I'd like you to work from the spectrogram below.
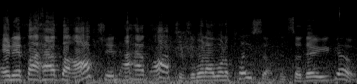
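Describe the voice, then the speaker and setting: Over noticeable background noise and audible room echo, a man talks at a very fast pace in a high pitch, with an animated tone and lively intonation. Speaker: podcast host. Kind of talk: casual chat.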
